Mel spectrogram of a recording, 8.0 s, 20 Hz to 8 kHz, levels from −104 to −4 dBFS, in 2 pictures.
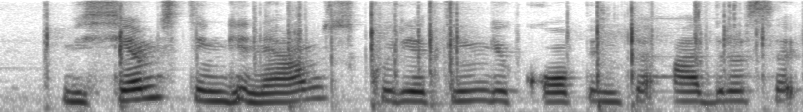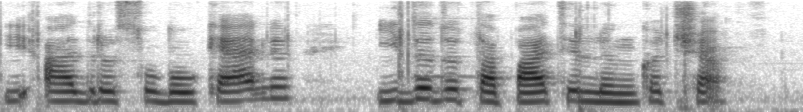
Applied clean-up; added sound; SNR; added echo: none; Computer keyboard; 16 dB; none.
